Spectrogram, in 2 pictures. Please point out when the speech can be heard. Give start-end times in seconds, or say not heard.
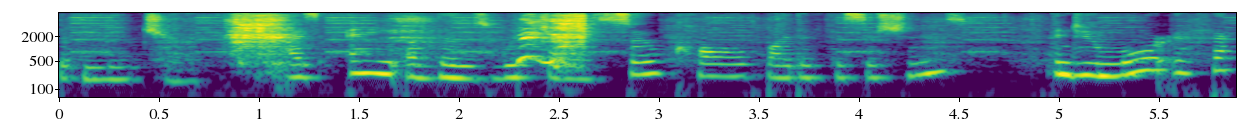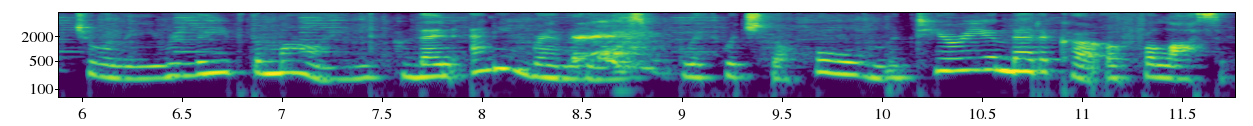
0.0-11.7.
